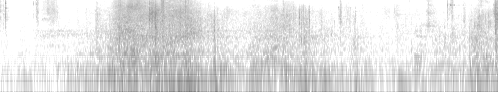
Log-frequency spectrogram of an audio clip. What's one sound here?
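A zombie snarls and growls while grappling.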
